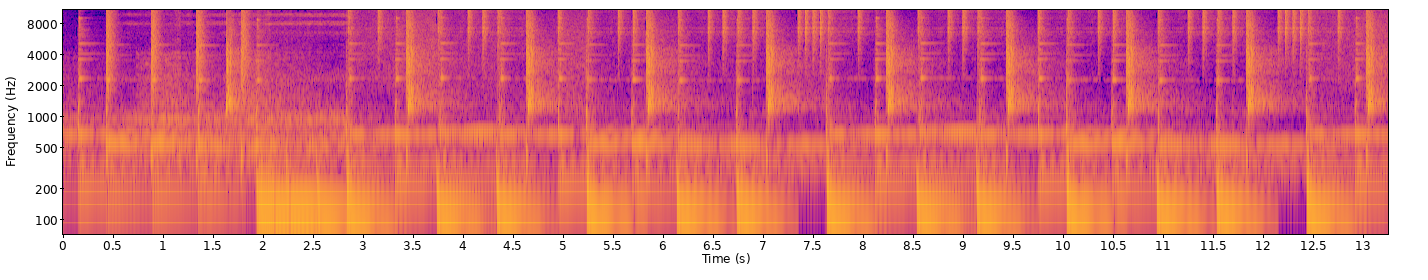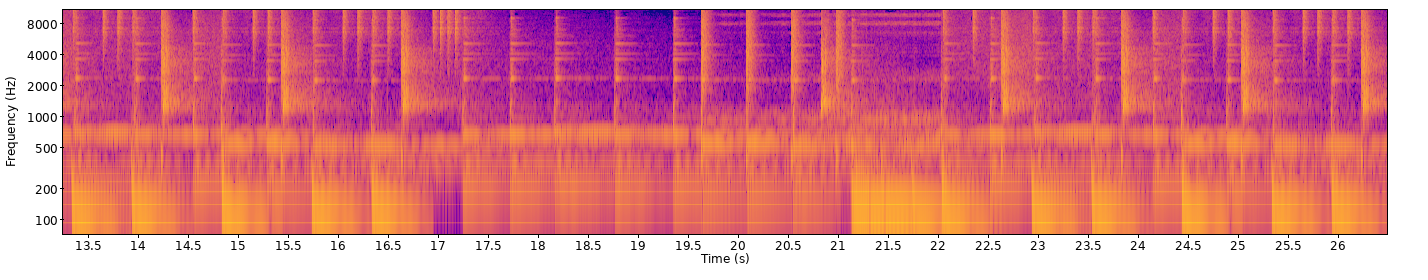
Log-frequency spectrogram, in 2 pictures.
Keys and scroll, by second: 1.1 Tab, 3.7 Tab, 6.4 g, 7.8 x, 13.6 Tab.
